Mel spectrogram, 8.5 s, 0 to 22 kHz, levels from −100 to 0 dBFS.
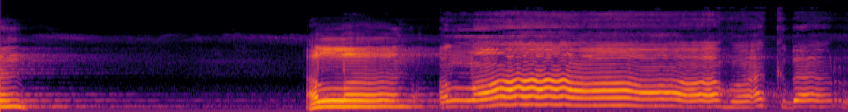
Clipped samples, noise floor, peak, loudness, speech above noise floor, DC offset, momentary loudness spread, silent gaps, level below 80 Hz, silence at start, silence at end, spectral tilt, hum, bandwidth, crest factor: under 0.1%; -65 dBFS; -10 dBFS; -25 LUFS; 42 dB; under 0.1%; 15 LU; none; -68 dBFS; 0 s; 0 s; -5.5 dB/octave; none; 14.5 kHz; 18 dB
